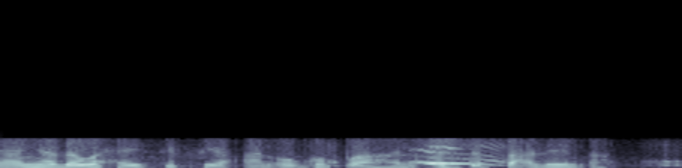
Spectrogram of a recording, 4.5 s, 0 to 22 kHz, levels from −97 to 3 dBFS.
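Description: Throughout, G.726 ADPCM coding with too few bits, which fits 24 kbit/s, adds a rasping hiss that follows the speech level, and nothing passes above 3.9 kHz.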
